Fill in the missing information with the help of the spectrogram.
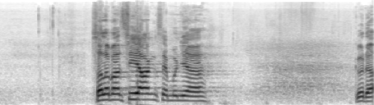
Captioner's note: non-english speech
